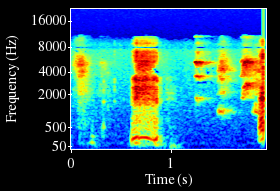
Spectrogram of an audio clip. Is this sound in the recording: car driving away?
no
